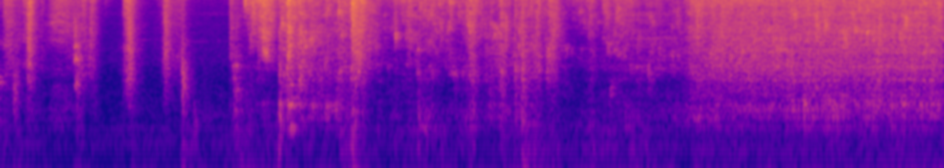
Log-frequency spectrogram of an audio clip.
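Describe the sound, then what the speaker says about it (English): Water poured into a blender while making pepper soup, a run of splashy gurgling bursts that settles into a steady rushing pour near the end. "I think I should add more water."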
